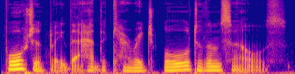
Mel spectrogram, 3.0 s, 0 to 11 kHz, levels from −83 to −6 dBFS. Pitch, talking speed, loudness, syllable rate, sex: 115 Hz, 165 wpm, -19 LUFS, 5.9 syllables/s, male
